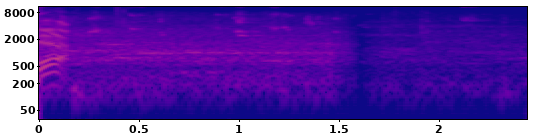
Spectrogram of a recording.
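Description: Arena game sound at a basketball game: crowd noise with a basketball bouncing on the hardwood court. The level drops suddenly about one and a half seconds in.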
